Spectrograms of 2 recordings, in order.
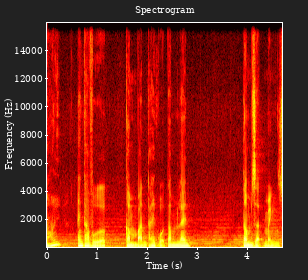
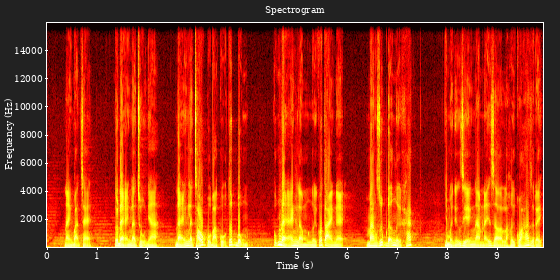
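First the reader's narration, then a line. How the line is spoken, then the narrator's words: Angry shout. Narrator (Vietnamese): Hào máu nóng sôi lên, quát lên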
